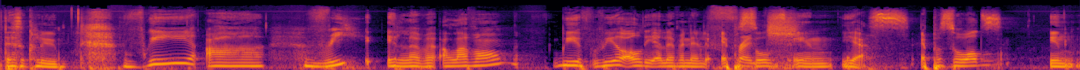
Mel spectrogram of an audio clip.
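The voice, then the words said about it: Bad put-on French accent. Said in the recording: “My French accent. ... That was the first bit was really bad.”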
